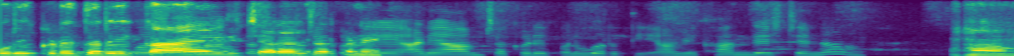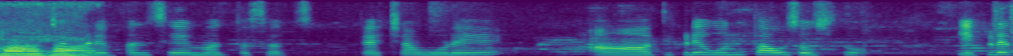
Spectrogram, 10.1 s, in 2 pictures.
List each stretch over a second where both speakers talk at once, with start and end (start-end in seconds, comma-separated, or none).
0.7-1.9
